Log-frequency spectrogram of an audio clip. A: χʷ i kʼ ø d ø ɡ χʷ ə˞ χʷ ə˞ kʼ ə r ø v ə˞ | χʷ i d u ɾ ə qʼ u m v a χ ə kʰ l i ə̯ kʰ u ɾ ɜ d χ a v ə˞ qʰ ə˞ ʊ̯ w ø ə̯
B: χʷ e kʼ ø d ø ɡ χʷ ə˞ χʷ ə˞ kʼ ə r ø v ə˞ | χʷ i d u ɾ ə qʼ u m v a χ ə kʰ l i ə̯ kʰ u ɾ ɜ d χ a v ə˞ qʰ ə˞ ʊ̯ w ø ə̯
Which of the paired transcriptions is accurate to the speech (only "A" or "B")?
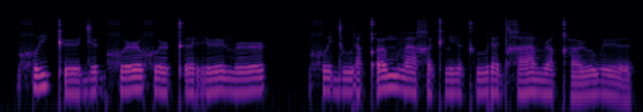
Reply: A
